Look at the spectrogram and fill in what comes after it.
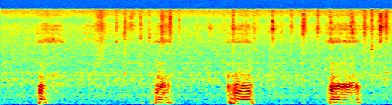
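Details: A sleeping pug puppy snoring: four short, harmonic, rasping breaths spaced about every second, in a quiet room.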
